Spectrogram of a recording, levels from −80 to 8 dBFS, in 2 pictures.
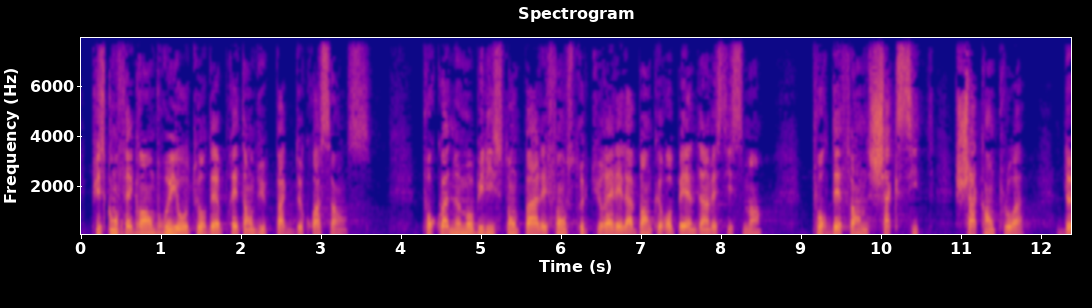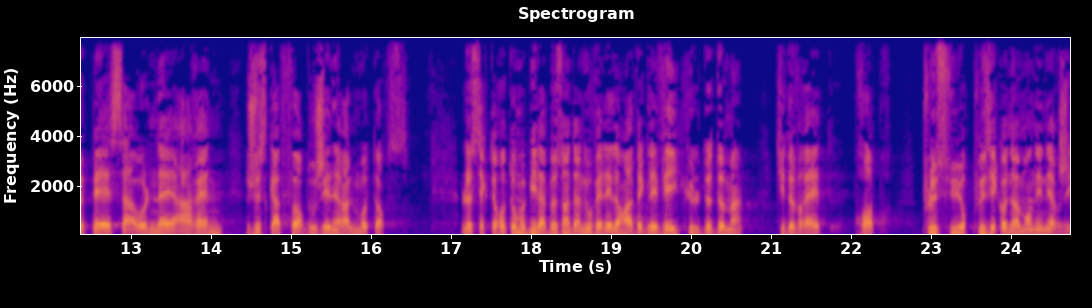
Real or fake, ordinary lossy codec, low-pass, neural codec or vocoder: real; none; none; none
